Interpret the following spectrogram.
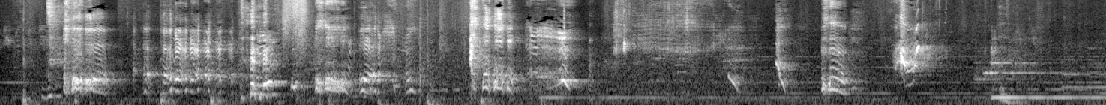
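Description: Laughter in repeated bursts, a toddler's laughter among it, through the first half; then a few short squeals falling in pitch over a steady background tone.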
